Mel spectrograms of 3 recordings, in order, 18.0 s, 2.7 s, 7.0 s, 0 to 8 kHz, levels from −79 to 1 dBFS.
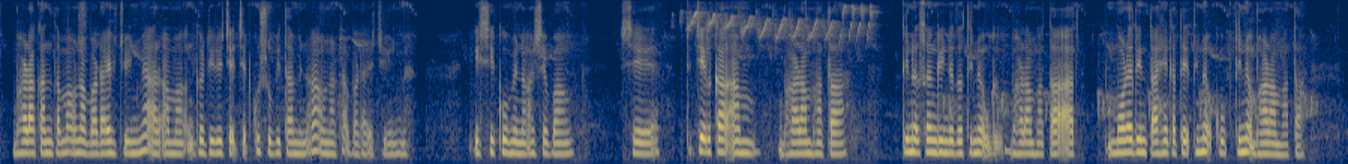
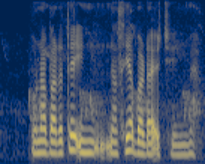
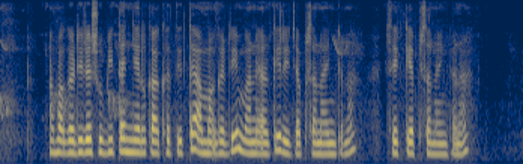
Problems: background sounds at intervals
